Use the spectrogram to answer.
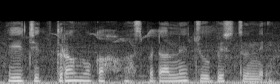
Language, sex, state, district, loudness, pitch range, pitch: Telugu, male, Telangana, Hyderabad, -15 LUFS, 125-160 Hz, 150 Hz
